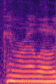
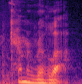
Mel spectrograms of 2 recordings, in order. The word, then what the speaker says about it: Camarilla: Camarillo is going to fall. That's what this vision means. Camarilla.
